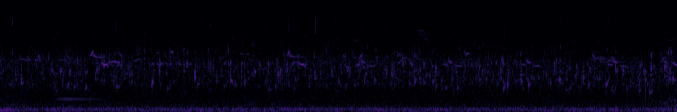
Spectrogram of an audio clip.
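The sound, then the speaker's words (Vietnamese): Water flows steadily and continuously, a soft trickling, babbling stream with a constant rushing texture and no voices, staying even in level throughout. “Tiếng nước chảy.”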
